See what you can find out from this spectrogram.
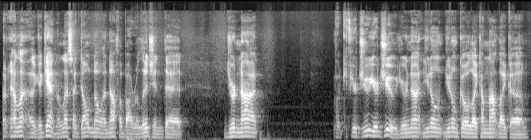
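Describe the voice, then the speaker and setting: A man talks over a stream in a slow, unhurried drawl, pitched on the low side. He jokes, hesitates and restarts his sentences, and sometimes breaks into scatted filler syllables. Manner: joking, hesitant, trails off and restarts, scats nonsense syllables. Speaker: streamer reacting to a video. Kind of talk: rambling casual commentary.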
